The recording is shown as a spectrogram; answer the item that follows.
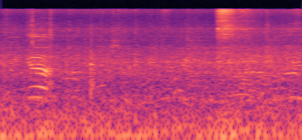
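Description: Outdoor crowd ambience: a steady low hum with faint background voices, and a brief hiss near the end.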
